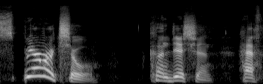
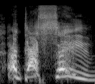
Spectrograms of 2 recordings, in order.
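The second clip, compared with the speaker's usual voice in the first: higher, louder eager call; excited announcement; 11 semitones higher, 5 dB louder than usual. Retold or imitated. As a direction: burst out the news to the family. Telling relatives the news.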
